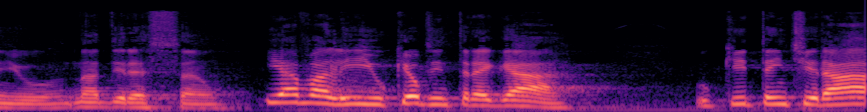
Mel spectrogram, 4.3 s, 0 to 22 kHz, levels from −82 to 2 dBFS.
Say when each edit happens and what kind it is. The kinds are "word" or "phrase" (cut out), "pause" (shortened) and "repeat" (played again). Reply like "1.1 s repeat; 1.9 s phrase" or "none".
1.2 s pause; 2.1 s word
